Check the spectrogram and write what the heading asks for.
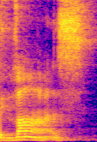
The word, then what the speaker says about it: vase: to the door behind the vase or even say Vaz the little yellow duck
